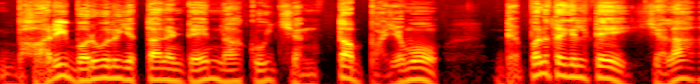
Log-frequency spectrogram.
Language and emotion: Telugu, fearful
